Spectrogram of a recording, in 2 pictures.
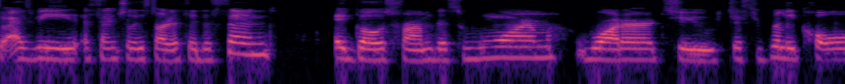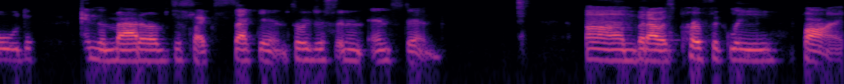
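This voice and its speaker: At a fairly slow pace, a woman with a fairly low pitch and ordinary pitch variation is heard in a dry, close sound with no echo. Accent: New York. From New York City, Brooklyn. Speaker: scuba diver, brand ambassador. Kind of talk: casual chat. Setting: video call.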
